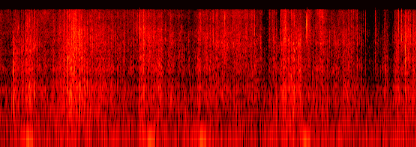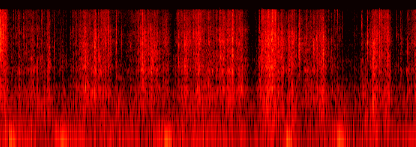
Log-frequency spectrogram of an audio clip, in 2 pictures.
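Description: A thin, flat sheet of printed white paper resting on a wooden table is rubbed and crinkled by fingertips with nails. The result is a quiet, bright, dry crinkling and rustling that swells and fades in uneven bursts, with little low end.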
